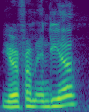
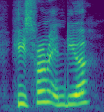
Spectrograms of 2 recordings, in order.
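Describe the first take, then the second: First: Said in the usual way. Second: Much higher, louder teasing repeat; mock high squeaky echo. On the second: Streamer mocking chat's question, high and loud. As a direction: squeak it back at chat like a mocking parrot.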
